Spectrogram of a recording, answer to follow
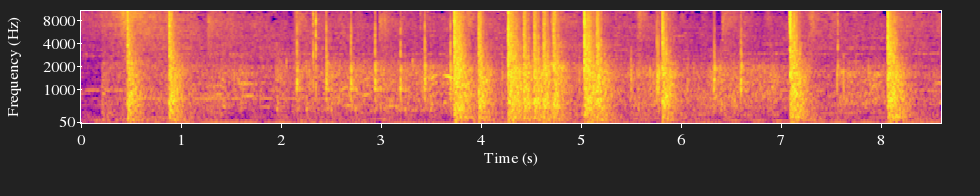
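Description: Gunfire in a firefight: sharp shots at irregular intervals over a loud, noisy background, with a dense run of shots around the middle.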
